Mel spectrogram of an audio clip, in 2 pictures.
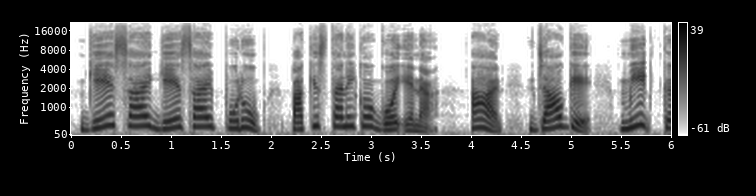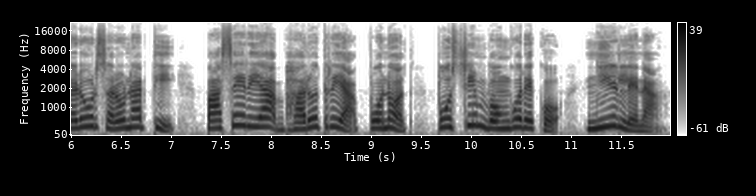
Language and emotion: Santali, neutral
